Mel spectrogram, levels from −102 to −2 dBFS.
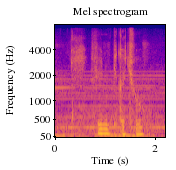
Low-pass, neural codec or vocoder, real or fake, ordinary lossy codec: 7.2 kHz; none; real; none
